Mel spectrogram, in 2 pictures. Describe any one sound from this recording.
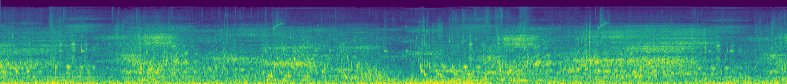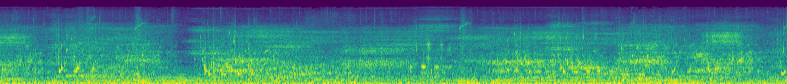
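Game music plays steadily.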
